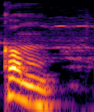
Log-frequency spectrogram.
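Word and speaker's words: comb: سكين ني يعني ركبه برض حرف البي لو ج قبليه حرف الام البي لا ينطق زي كلمه كوم كلمه كوم يعني مشط تم يعني مقبره لام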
